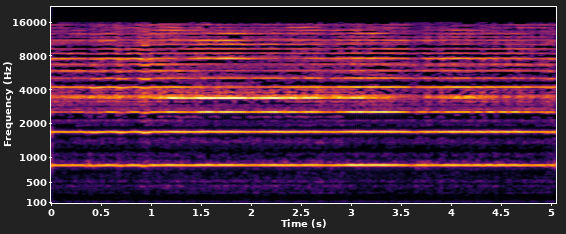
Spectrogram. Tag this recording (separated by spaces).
shrill violin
